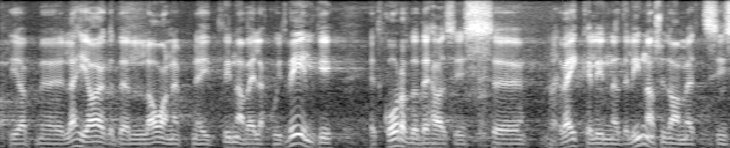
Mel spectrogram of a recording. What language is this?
Estonian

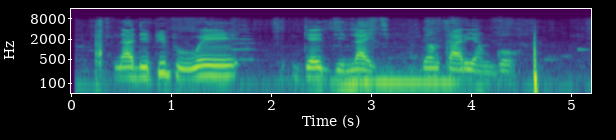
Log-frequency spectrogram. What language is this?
Nigerian Pidgin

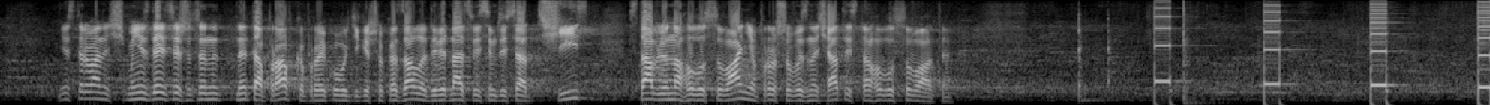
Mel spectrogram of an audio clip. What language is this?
Ukrainian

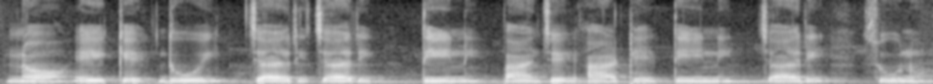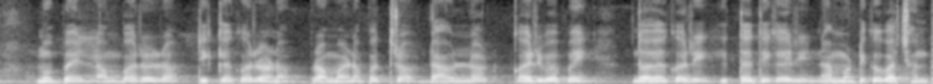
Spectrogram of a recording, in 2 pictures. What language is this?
Odia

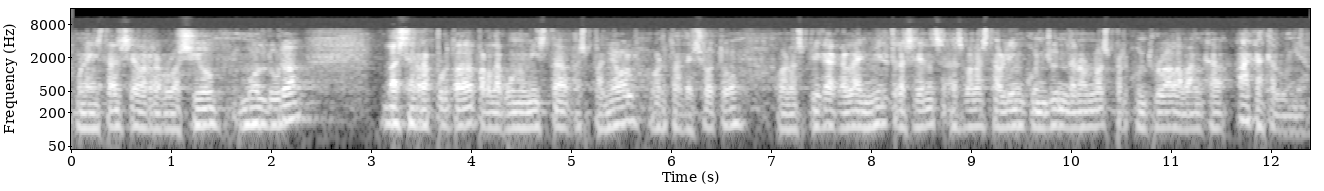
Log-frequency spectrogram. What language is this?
Catalan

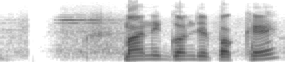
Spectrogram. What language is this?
Bangla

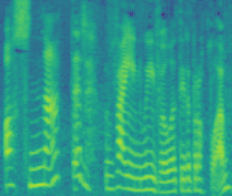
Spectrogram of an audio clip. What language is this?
Welsh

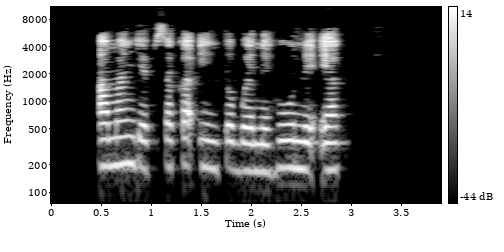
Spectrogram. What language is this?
Yaqui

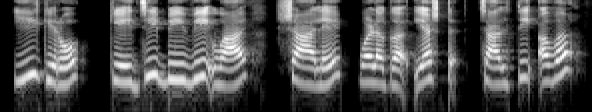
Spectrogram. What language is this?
Kannada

